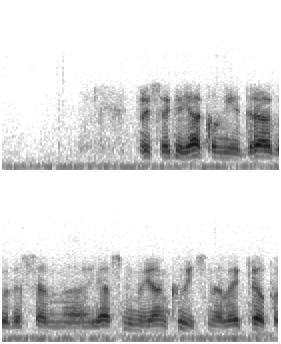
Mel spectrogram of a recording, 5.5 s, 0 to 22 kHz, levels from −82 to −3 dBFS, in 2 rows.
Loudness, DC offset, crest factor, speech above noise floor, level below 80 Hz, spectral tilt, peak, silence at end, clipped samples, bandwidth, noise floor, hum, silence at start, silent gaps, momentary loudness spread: -21 LUFS; under 0.1%; 18 dB; 27 dB; -46 dBFS; -6.5 dB/octave; -6 dBFS; 0 s; under 0.1%; 4.3 kHz; -48 dBFS; none; 0.45 s; none; 11 LU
